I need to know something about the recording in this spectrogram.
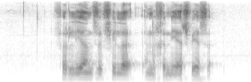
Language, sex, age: Afrikaans, male, 21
